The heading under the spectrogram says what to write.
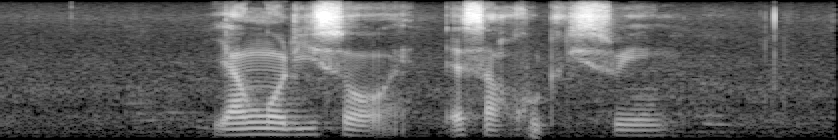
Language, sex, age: Southern Sotho, male, 23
